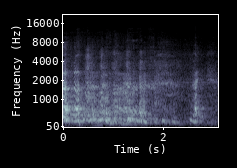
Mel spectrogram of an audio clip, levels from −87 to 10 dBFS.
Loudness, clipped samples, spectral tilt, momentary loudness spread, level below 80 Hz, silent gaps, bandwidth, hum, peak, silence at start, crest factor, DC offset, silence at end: -27 LUFS; under 0.1%; -5.5 dB/octave; 15 LU; -76 dBFS; none; 11.5 kHz; none; 0 dBFS; 0 s; 24 dB; under 0.1%; 0 s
